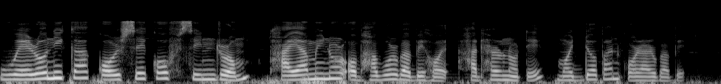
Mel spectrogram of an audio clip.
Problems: none marked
